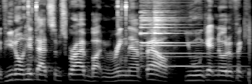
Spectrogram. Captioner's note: mouse clicking; bell ringing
